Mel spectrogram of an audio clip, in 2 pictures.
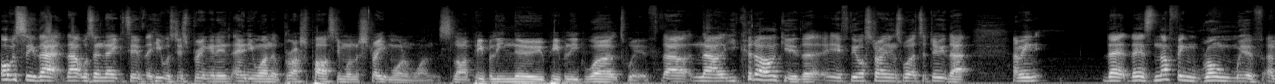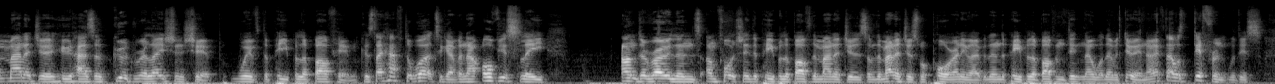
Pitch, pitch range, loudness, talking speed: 130 Hz, 120-155 Hz, -18 LUFS, 245 wpm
